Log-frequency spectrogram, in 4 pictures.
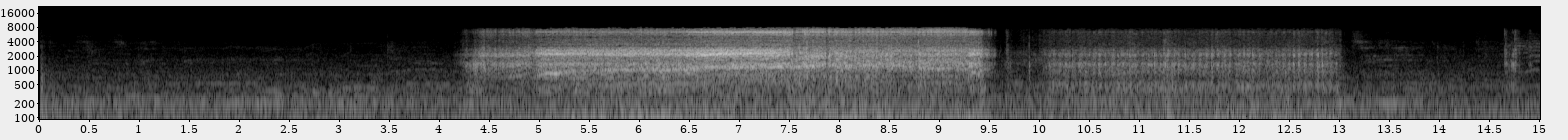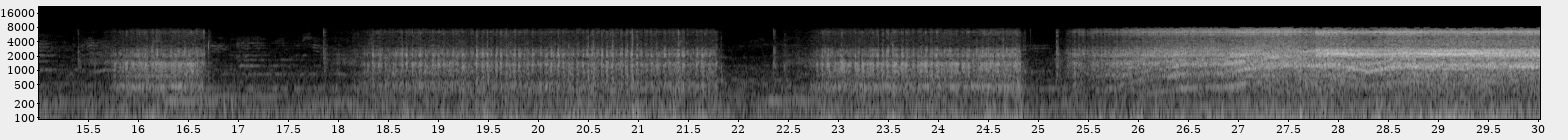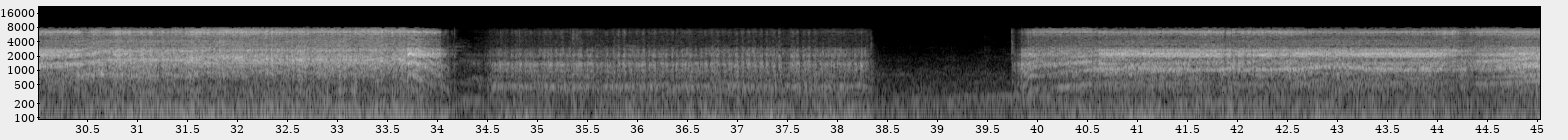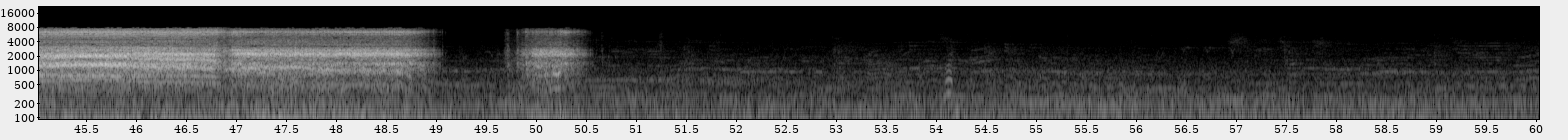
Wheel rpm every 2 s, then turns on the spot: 0, 0, 80, 150, 90, 30, 20, 10, 10, 30, 30, 30, 30, 130, 160, 210, 180, 20, 30, 20, 120, 140, 140, 140, 50, 10, 0, 0, 0, 0.
10-16 18-24 34-38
